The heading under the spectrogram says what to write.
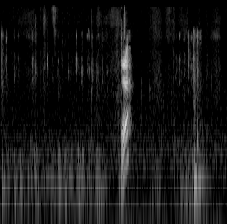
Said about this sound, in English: I was typing.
